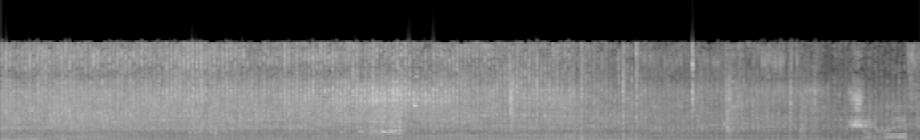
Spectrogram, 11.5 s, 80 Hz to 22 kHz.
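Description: A John Deere 210 lawn tractor engine in need of an overhaul and smoking badly runs at higher throttle, a loud steady close drone with a faint knocking rattle, continuous throughout.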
